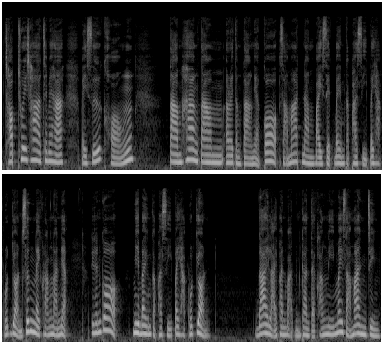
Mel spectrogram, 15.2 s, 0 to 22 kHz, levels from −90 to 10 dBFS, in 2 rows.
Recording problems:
none

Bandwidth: 15 kHz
